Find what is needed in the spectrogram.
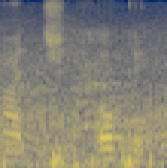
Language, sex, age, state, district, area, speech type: Bengali, female, 30-45, West Bengal, Kolkata, urban, spontaneous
